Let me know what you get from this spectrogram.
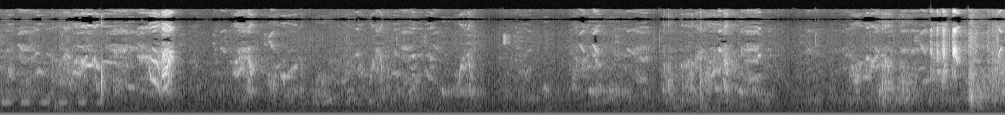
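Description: Small birds chirping: scattered short, high squeaky chirps that sweep downward, a cluster about a second in and the loudest near the end, over a steady hiss.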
